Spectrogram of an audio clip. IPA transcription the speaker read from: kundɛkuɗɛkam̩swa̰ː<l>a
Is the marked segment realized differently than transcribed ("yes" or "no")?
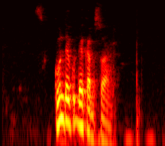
yes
